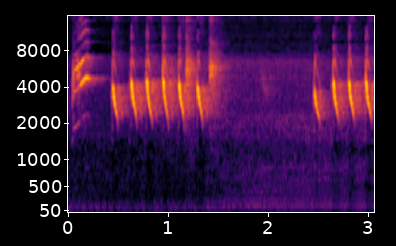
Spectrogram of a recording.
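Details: Kapas tembak bulbul uttering a quick string of clipped, falling chips, then a short gap before another run of the same notes. A faint low hum runs beneath.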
